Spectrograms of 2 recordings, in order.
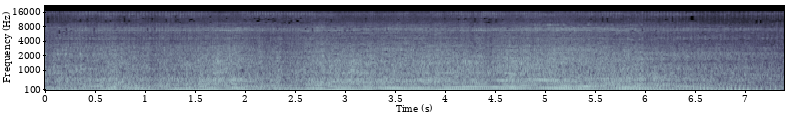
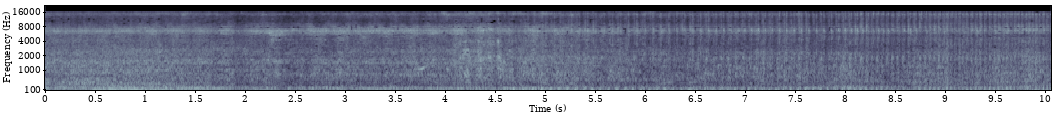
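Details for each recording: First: Yamaha Mio 125 scooter idling smoothly after valve clearance adjustment and carburetor cleaning; the earlier sewing-machine valve ticking is gone and the idle is even and healthy. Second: Yamaha Mio 125 scooter idling with a fast, light sewing-machine ticking from the valves due to excessive valve clearance, before valve adjustment.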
